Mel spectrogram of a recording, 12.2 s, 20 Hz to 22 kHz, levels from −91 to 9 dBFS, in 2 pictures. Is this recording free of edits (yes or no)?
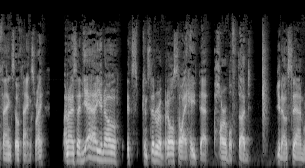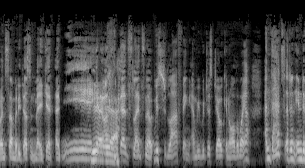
no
